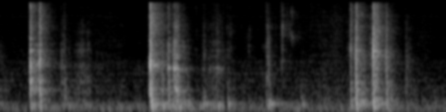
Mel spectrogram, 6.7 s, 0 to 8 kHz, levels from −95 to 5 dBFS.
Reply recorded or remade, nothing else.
recorded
